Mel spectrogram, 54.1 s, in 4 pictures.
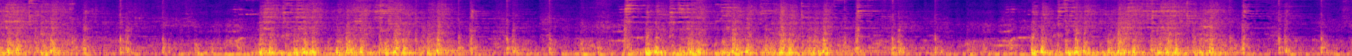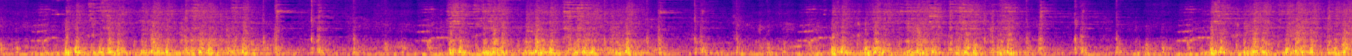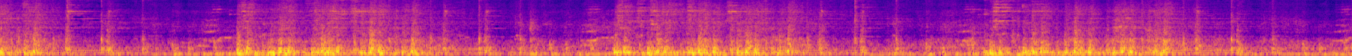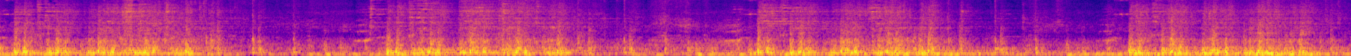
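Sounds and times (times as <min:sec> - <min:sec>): steel wheels clacking over track: 0:00.0 - 0:54.0.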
